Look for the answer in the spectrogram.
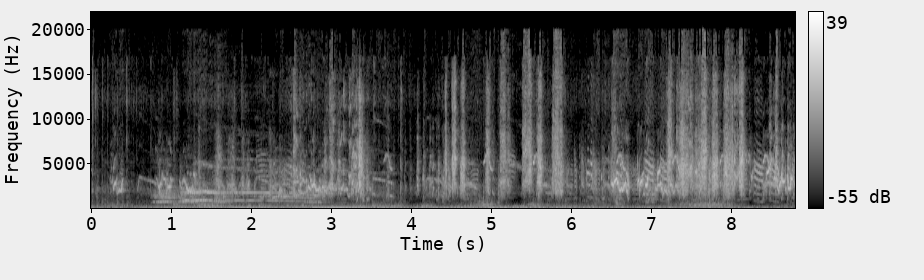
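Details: Budgerigars at play in a summer breeding colony: long rising warbles and whistled notes early, then dense overlapping chirps and scratchy squawks from several birds, over a faint low hum.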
